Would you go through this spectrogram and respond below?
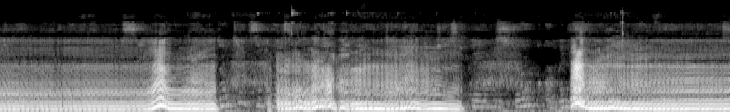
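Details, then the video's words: Pet dog making strange noises: low, sustained growling moans that swell into wavering higher whines, repeated in three long bursts with brief gaps, a person talking in the background. "Crazy doggo makes crazy noises"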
